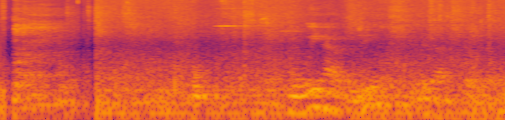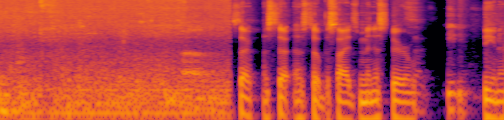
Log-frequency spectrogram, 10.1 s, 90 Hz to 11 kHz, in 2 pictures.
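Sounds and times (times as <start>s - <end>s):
loud steady hiss: 1.0s - 7.4s.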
